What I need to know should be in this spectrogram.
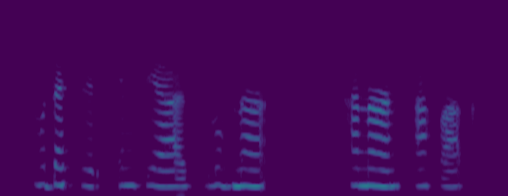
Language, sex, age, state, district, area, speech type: Kashmiri, female, 30-45, Jammu and Kashmir, Shopian, urban, spontaneous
